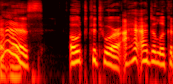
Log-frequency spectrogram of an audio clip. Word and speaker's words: Haute Couture: Yes, Oat Couture.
